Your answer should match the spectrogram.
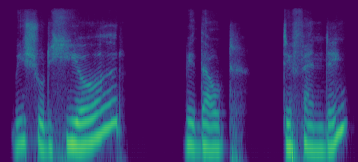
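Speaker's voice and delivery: "We should hear without defending" slowly, a pause after each word; slow stressed motto. Shown as a demonstration. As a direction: lay the sutra down word by word. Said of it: "introducing the next sutra".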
